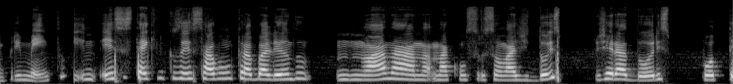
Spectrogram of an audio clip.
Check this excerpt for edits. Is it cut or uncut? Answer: uncut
